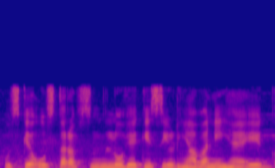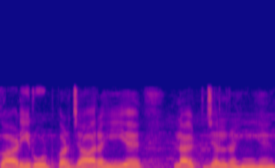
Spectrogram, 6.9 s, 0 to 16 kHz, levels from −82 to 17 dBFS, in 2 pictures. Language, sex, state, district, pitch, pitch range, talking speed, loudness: Hindi, female, Uttar Pradesh, Etah, 210 Hz, 200-220 Hz, 175 wpm, -23 LUFS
